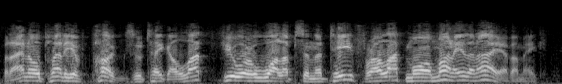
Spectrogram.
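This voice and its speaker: A man's voice: a little high, big pitch swings, a little fast, fairly bright tone. An actor playing a hard-luck, wry, world-weary private detective who narrates his case in an old radio drama. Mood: resigned, rueful. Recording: dull, noisy old radio recording.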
